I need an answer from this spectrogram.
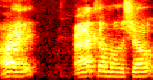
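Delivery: clumsy put-on Southern accent. Guessing how a phone call went, the speaker acts it out in a horrible Southern accent. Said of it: "That's a horrible accent".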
